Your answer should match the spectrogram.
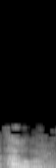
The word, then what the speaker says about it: Aum: Maestro, ¿cómo se pronuncia el mantra Aum? – Se pronuncia Aum.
